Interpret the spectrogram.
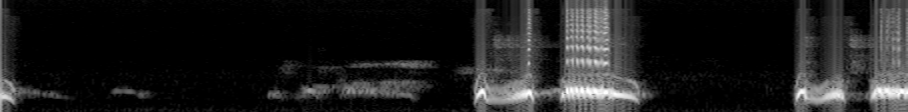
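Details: Spotted dove decoy calling meant to draw in wild doves, delivered quickly: soft faint cooing, then two loud two-part phrases, each a quavering note and a longer level coo, roughly two seconds apart.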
